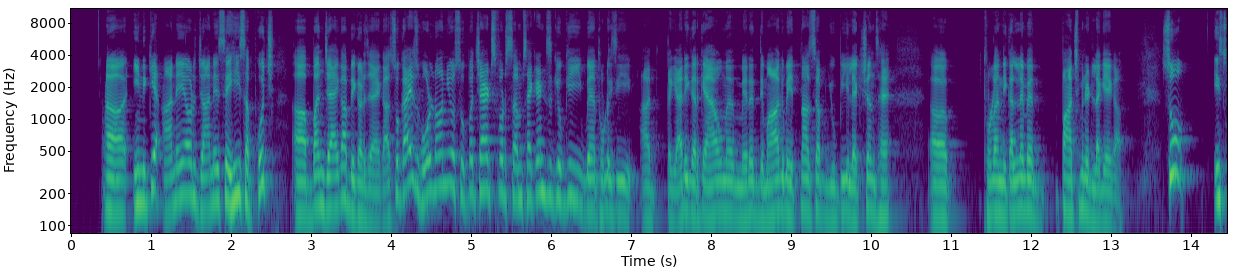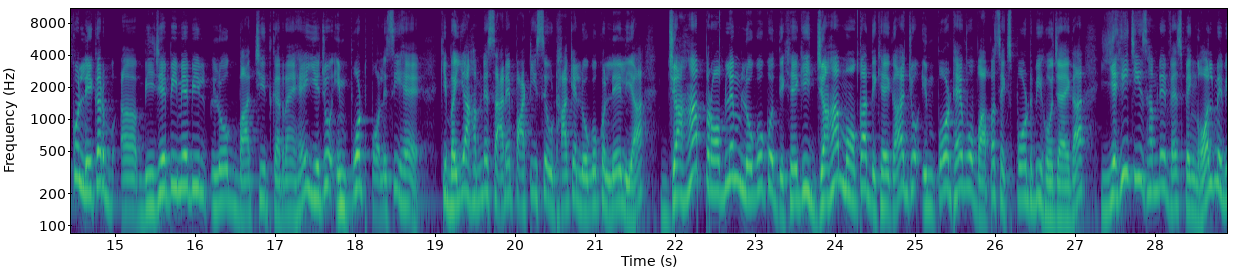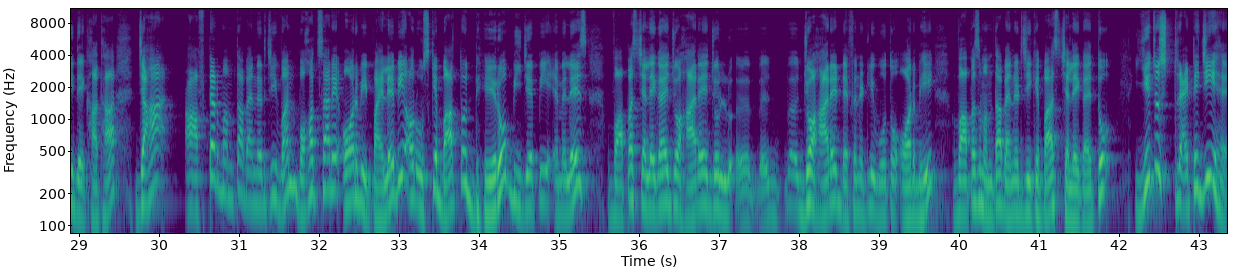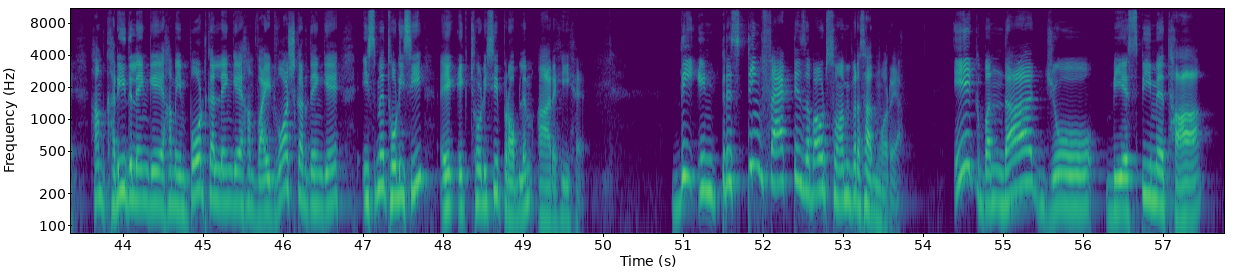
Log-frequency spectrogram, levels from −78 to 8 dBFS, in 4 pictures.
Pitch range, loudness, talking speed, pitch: 130-205 Hz, -23 LUFS, 190 wpm, 155 Hz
